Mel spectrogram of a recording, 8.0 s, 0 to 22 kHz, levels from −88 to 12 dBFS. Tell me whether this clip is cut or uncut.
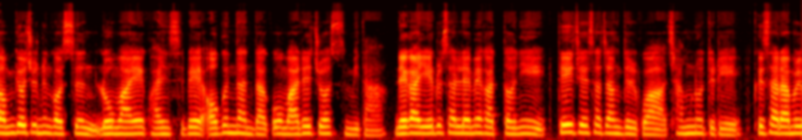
cut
